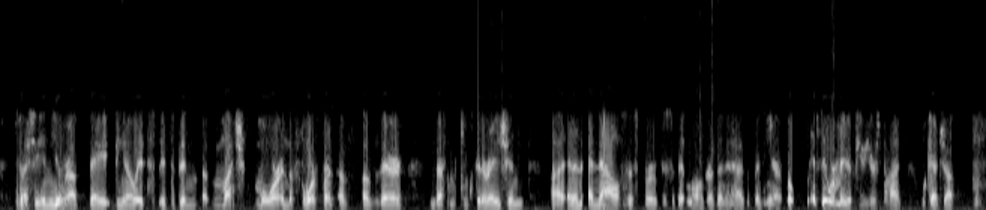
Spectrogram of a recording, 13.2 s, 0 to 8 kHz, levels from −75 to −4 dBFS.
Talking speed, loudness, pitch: 200 wpm, -22 LUFS, 115 Hz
